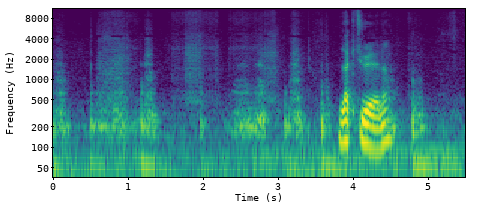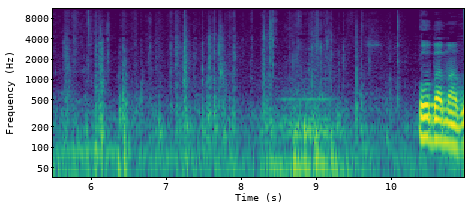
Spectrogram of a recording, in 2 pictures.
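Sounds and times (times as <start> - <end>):
handwriting a name by hand: 0.0 - 3.8
speech: 3.8 - 4.7, 10.4 - 10.9.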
